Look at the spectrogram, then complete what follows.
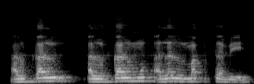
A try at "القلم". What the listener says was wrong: القلم، قلم نہیں، القلم زبر کے ساتھ۔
